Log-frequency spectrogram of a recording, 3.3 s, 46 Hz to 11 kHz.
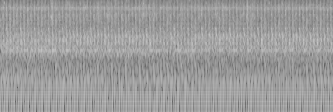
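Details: Chrysler Voyager 2.8 CRD diesel, cold start after a couple of months unused: cold idle with steady even knock about three or four per second over the clatter; source unknown.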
